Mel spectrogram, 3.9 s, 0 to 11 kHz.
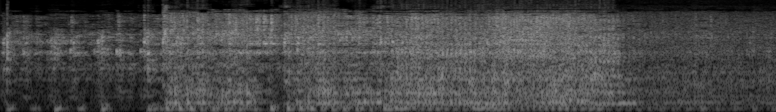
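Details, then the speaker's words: Kawasaki Rouser 135 after repair, parts replaced, kick-started because of a weak battery, settling into a steady single-cylinder idle with no knocking over the exhaust beat; now quiet compared with the heavy clatter before. "Ayan pero tahimik na. Kumpara mo naman nung dati na walang yan lakas ng lagapakan nito"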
